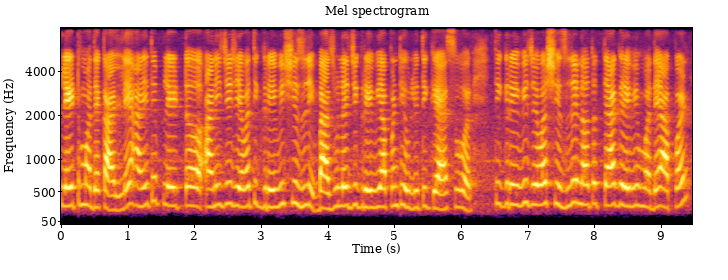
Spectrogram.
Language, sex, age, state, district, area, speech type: Marathi, female, 18-30, Maharashtra, Wardha, rural, spontaneous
